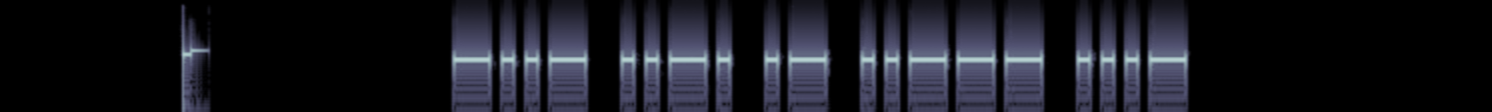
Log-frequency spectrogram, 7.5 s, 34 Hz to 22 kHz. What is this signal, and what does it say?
Morse code, heard as a keyed tone, about 20 wpm, 700 Hz. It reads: XFA2V
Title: Code Groups - 5 Letter:Numbers - 20wpm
